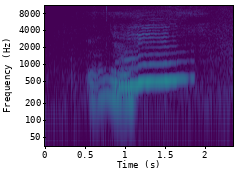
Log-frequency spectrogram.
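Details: A pet cat named Trixie, indoors, gives one drawn-out meow that bends down and then rises slowly, with clear stacked overtones, lasting about a second and a half in a quiet room.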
